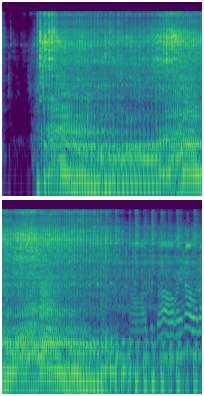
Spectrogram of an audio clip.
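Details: Honda XRM motorcycle that misfired and charged weakly, test start after rewiring with a jumper wire to the battery during a full-wave rectifier/regulator swap: engine catches, settles to a steady even beat rising slightly, no skips or stumbles; running clean, no misfire.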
